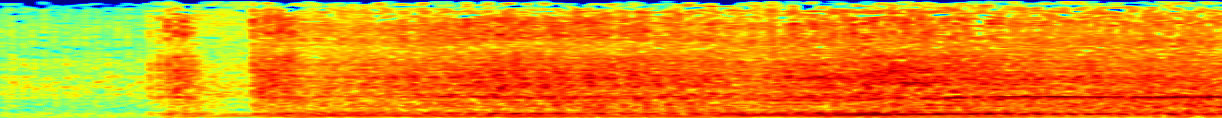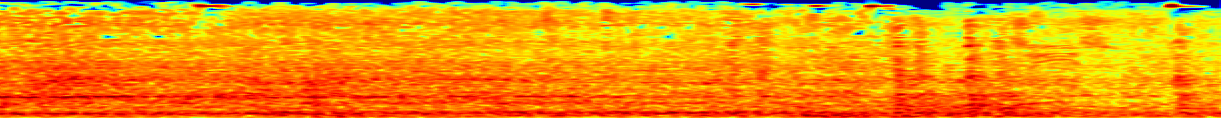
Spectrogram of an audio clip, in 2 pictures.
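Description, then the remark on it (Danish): A heavy tractor engine rumbles steadily, a low idling drone with a faint rattling texture that holds for several seconds after a brief start, with no voices over it. “Og oh, der er en traktor.”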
